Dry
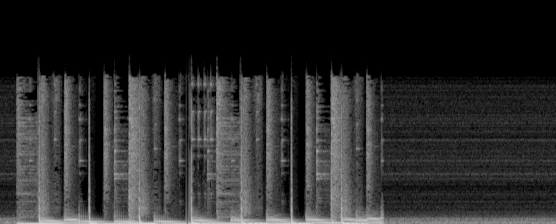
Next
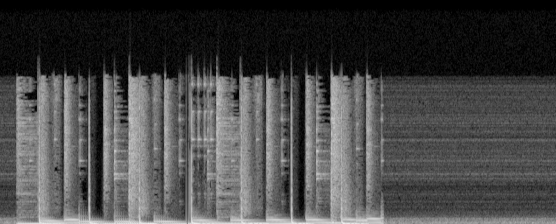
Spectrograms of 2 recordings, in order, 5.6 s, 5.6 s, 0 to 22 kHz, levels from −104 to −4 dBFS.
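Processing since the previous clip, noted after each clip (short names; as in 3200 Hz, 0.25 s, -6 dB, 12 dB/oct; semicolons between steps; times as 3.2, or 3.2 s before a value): high shelf 2100 Hz +9.5 dB; gain +6.5 dB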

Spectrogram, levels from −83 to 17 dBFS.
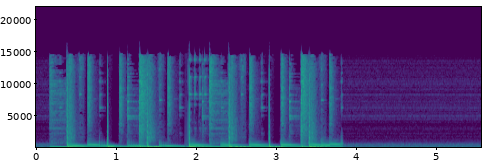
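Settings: upward expander 1.5:1, over -24 dBFS; gain +1.5 dB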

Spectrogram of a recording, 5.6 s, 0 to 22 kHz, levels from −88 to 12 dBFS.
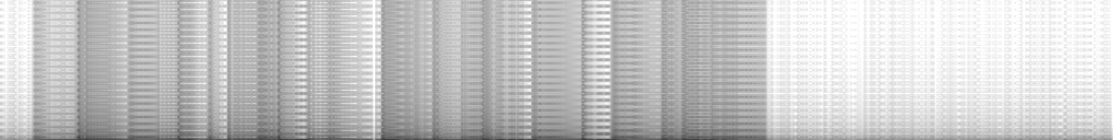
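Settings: sample-and-hold 42×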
